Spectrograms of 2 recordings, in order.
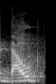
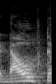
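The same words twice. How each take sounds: First: "डाउट" said with no b before the t; silent b. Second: "डाउट" said as doubt with an audible b/p before t; b wrongly sounded. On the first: Teacher showing learners the silent b in "डाउट", b dropped. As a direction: say "डाउट" as dout, b left silent. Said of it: "बी silent है, डाउट पढ़ेंगे". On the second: Teacher showing the reading to avoid, "डाउट" with b sounded. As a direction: put a lip stop before the t in "डाउट". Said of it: "डाउट नहीं पढ़ेंगे". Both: Shown as a demonstration.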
